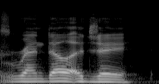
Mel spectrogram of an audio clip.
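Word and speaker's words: Randell Adjei: Randell Ajay, the poet laureate of Ontario, I believe that's how you say it.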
